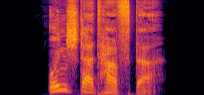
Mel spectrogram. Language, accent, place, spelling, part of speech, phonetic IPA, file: German, Germany, Berlin, unstatthafter, adjective, [ˈʊnˌʃtathaftɐ], De-unstatthafter.ogg
- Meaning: inflection of unstatthaft: 1. strong/mixed nominative masculine singular 2. strong genitive/dative feminine singular 3. strong genitive plural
